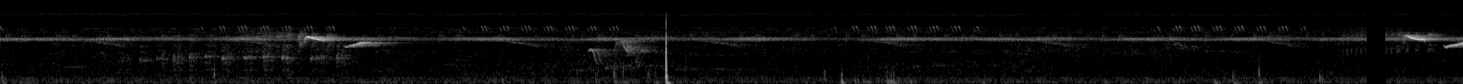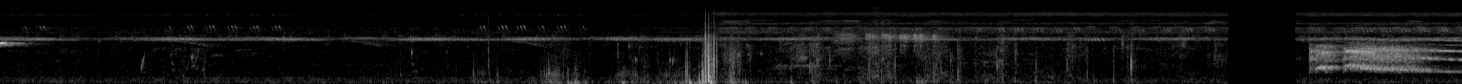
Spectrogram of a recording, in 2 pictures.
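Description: Steady chorus of insects: a high continuous buzz with a short pulsing trill repeating every couple of seconds. Short falling bird chirps sound throughout, and a rooster crows near the end.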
